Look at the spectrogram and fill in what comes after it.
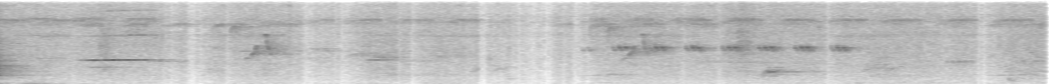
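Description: Near silence: quiet room tone with faint bird chirps in the background, including a short whistled note about a second in and a quick run of about eight high notes around five to six seconds in.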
